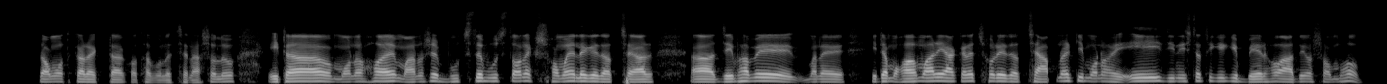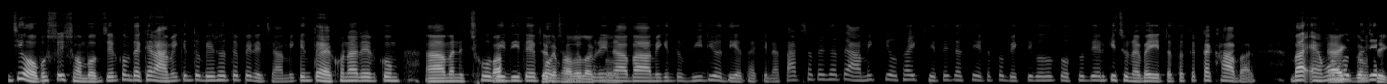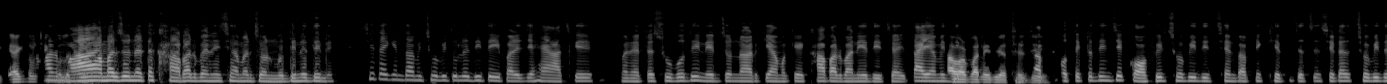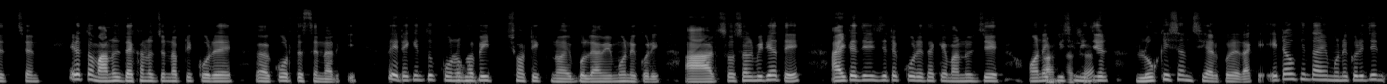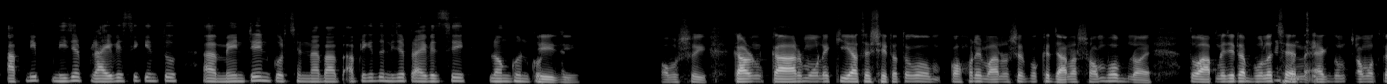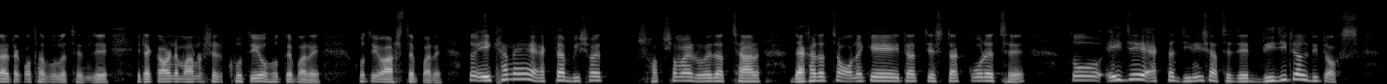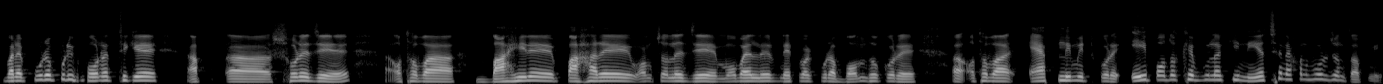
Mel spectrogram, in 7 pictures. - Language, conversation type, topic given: Bengali, podcast, সোশ্যাল মিডিয়া আপনার মনোযোগ কীভাবে কেড়ে নিচ্ছে?
- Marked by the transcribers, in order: "আদৌ" said as "আদেও"; "কোথায়" said as "কিওথায়"; "তো-একটা" said as "তোকোটা"; tapping; "দিয়েছে" said as "দিচাই"; in English: "লোকেশন শেয়ার"; "আপনি" said as "আপ্নিপ"; in English: "প্রাইভেসি"; in English: "প্রাইভেসি"; in English: "ডিজিটাল ডিটক্স"; in English: "অ্যাপ লিমিট"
